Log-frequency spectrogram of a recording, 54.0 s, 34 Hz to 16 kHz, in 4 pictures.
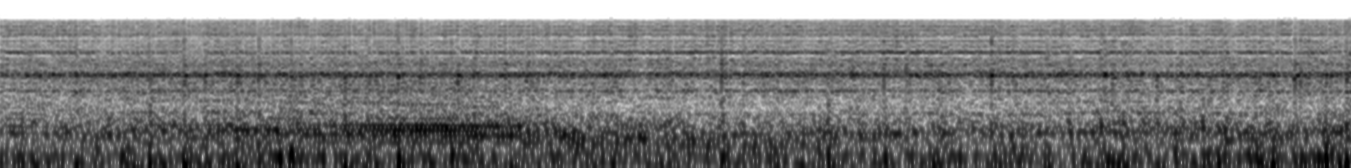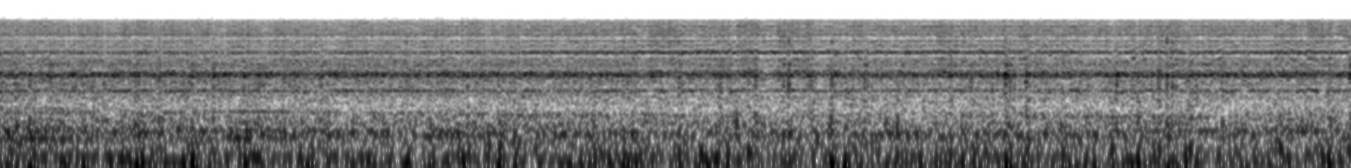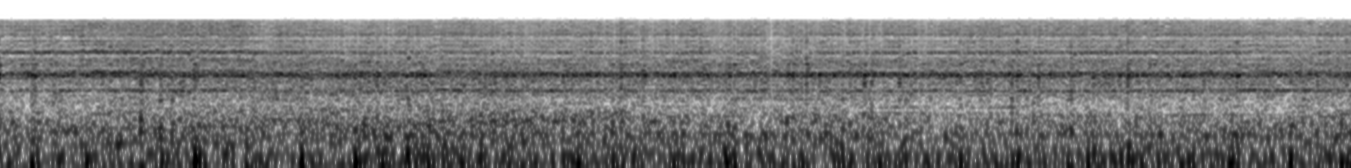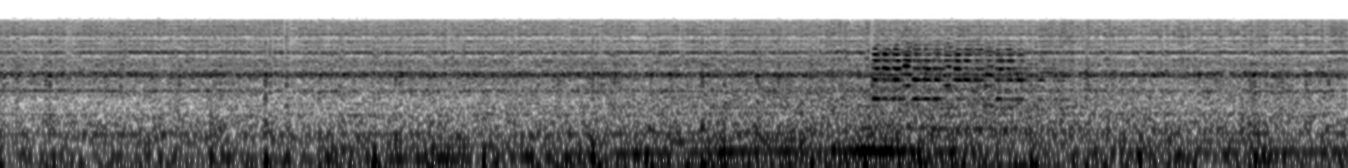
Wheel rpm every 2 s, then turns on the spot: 150, 150, 150, 150, 150, 150, 150, 150, 150, 150, 150, 160, 150, 150, 150, 150, 150, 160, 150, 150, 150, 150, 150, 150, 150, 150, 150.
none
